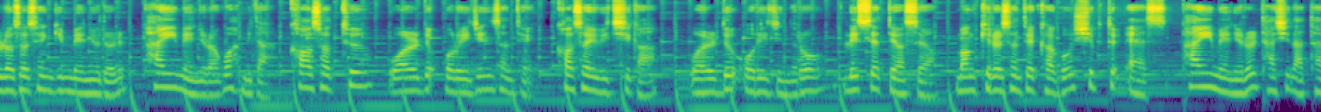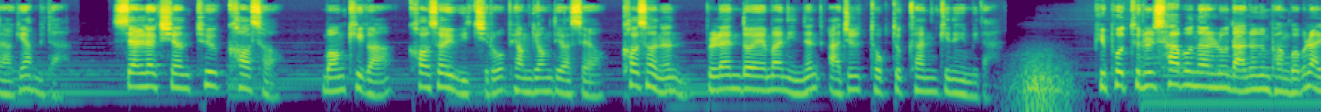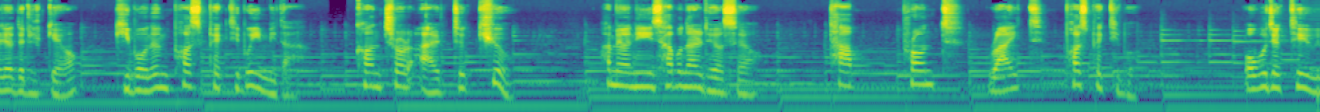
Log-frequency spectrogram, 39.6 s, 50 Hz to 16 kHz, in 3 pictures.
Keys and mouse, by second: 7.9 click, 11.4 shift+s, 17.2-20.0 middle drag, 31.1 ctrl+alt+q, 38.5-39.6 drag.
